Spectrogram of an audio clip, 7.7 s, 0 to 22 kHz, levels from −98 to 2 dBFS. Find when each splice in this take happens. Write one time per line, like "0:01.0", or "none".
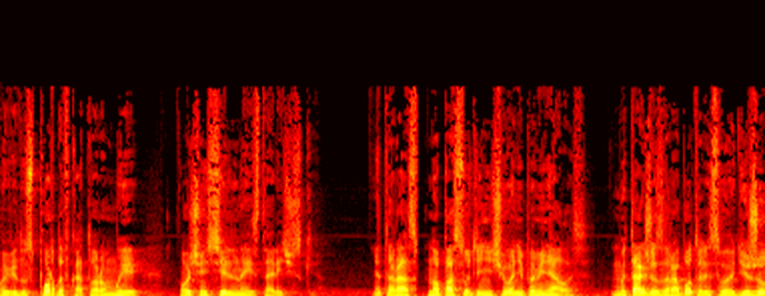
0:04.1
